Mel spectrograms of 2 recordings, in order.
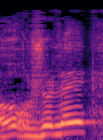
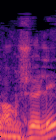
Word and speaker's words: Orgelet: Il est né dans le Jura, à Orgelet. Il est le Orgelet.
